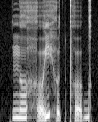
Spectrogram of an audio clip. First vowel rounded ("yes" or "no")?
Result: yes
